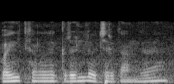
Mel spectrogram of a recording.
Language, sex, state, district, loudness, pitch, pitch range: Tamil, male, Tamil Nadu, Kanyakumari, -17 LUFS, 150 Hz, 140-155 Hz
